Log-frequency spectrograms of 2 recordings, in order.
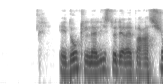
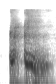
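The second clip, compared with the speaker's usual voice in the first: throat clearing; 3 semitones higher, 3 dB louder than usual. Real, not acted. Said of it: "Excusez-moi".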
